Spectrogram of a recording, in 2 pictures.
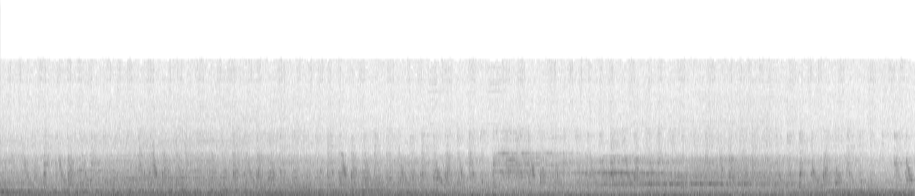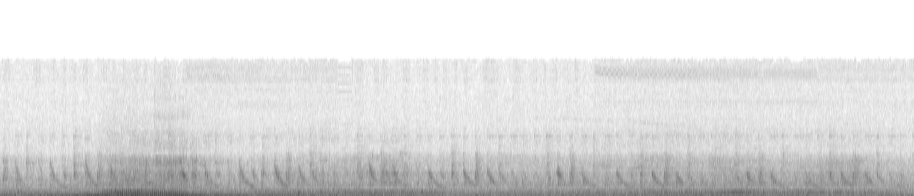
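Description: Traffic noise rumbles from a busy highway outside.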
